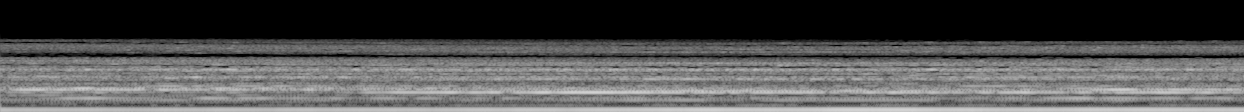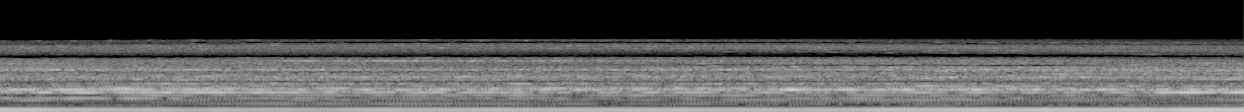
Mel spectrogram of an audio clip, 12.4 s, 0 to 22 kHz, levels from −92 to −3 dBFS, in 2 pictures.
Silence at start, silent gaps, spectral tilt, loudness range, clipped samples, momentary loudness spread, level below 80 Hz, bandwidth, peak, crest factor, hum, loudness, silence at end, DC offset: 0 s; none; -3 dB/octave; 4 LU; under 0.1%; 5 LU; -28 dBFS; 6.2 kHz; -12 dBFS; 12 dB; none; -26 LUFS; 0 s; under 0.1%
